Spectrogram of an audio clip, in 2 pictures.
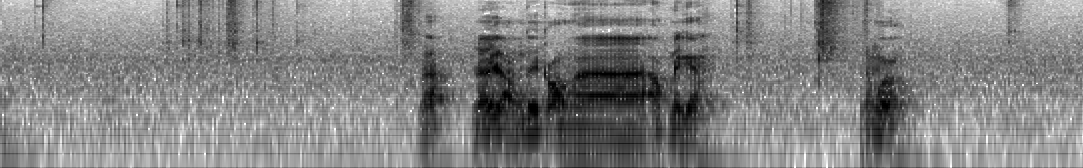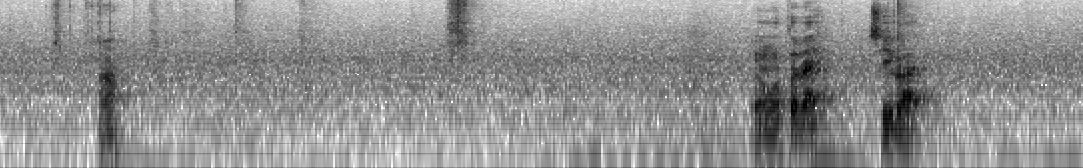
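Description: Metal hand tools clink and tap together as they are handled.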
